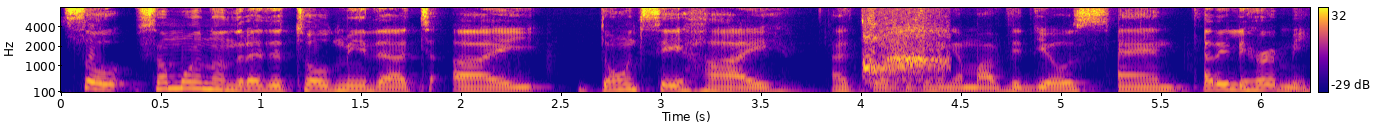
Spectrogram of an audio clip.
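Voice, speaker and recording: Amid noticeable background noise, a man with a non-native accent talks in an animated tone at a moderate pace, his fairly high pitch varying in an ordinary way and his loudness very even. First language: not English. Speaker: online commentator. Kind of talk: reaction commentary. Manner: casual, animated.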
